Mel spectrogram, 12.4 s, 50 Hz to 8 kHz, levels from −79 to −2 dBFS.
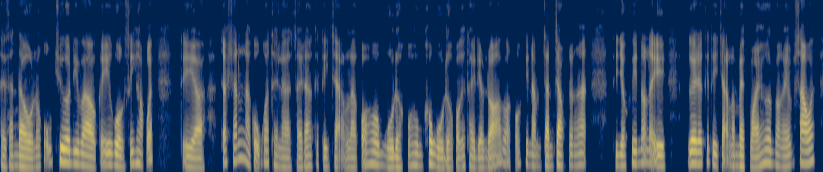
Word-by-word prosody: thời 130 - -3
gian 135 +2 -5
đầu 120 -3 +4
nó 130 +3 -5
cũng - - -6
chưa 180 -3 +5
đi 160 0 0
vào 135 -5 +5
cái 150 - -1
guồng 135 -4 +4
sinh 155 +6 -4
học 145 -3 -2
ấy, - - +1 0.4
thì, 125 -1 0
ờ, 115 -1 +4 0.3
chắc - - +2
chắn 190 +2 -2
là 220 -4 -3
cũng - - -2
có 80 - -2
thể 135 - -7
là 120 -1 -3
xảy 120 - -3
ra 130 - 0
cái - - -10
tình 120 -1 -4
trạng - - -1
là 120 -1 -2
có - - +2
hôm 150 -2 0
ngủ 120 -2 +1
được, 120 -1 +1
có 145 - -6
hôm 145 -2 -4
không 155 -2 +2
ngủ 120 -2 +1
được 115 0 -2
vào - - 0
cái 125 - -4
thời 125 -2 -3
điểm 120 -1 -2
đó - - +3
và - - -3
có - - -4
khi - - -4
nằm 130 -2 -4
trằn 130 0 +1
trọc 145 0 +4
chẳng 140 0 -5
hạn, 150 +1 0 0.4
thì - - -2
nhiều 135 - +2
khi 165 - +1
nó 170 - -1
lại 135 -1 +3 0.3
gây 165 +1 +7
ra 160 - +5
cái 180 - -7
tình 145 - -1
trạng - - 0
là 135 - -1
mệt 135 -1 +1
mỏi 120 0 +2
hơn 170 +2 0
vào 140 -3 -3
ngày 130 0 -1
hôm 135 - -4
sau 165 -1 +5
ấy. 180 - +1
135 Hz, 335 wpm, -24 LUFS, 120-155 Hz, 0.4 s, gây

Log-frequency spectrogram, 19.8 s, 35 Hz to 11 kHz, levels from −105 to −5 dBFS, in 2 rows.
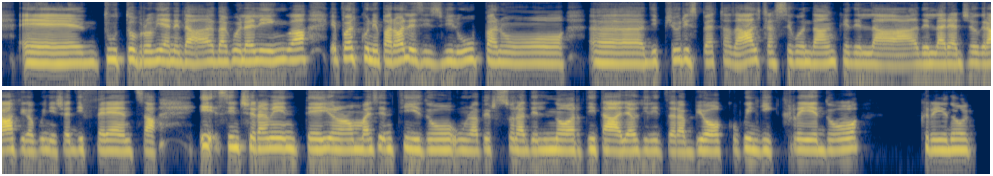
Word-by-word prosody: ehm, 175 0 +4
tutto 215 0 -2
proviene 185 0 0
da 180 +1 0
da 185 0 -1
quella 195 -1 +1
lingua 205 +3 +3 0.2
e 220 - -8
poi 235 - +2
alcune 230 -4 0
parole 200 +3 +3
si 185 - -8
sviluppano, 175 -2 -3 0.2
ehm, 170 -2 0
di 180 +3 -6
più 205 +5 -7
rispetto 180 -3 -5
ad 180 - -9
altre, 185 +3 +3
a - - -5
seconda 175 0 -3
anche 180 +1 -3
della 155 -2 0
dell'area 165 0 0
geografica, 175 +2 +4
quindi 185 0 -7
c'è 170 +1 -3
differenza. 175 -2 +1 0.4
E 230 - +3
sinceramente, 205 -3 +1
io 190 +1 +3
non 185 -1 +2
ho 185 - +1
mai 185 0 +1
sentito 185 -2 -2
una 180 -1 -4
persona 185 0 -3
del 180 +1 -5
nord 180 -1 +1
Italia, 175 -2 +5
utilizzare 175 -1 -5
abbiocco, 170 +1 -2
quindi 180 -2 -3
credo 185 +2 0 0.5
credo 185 -1 -2
180 Hz, 135 wpm, -23 LUFS, 175-195 Hz, 0.5 s, Italia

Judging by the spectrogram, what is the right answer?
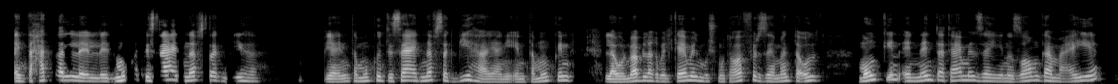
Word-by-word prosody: أنت 145 -1 +2
حتى 190 +2 0
ال 190 -2 +2 0.2
ال 150 - 0
ممكن 185 +3 +1
تساعد 205 +4 +5
نَفْسك 190 -1 0
بيها. 155 -3 -6 0.6
يعني 135 +1 +1
أنت 150 +1 -5
ممكن 170 +4 -2
تساعد 175 +3 +4
نَفْسك 185 -3 -1
بيها، 170 -4 0
يعني 125 0 -4
أنت 125 0 -6
ممكن 180 +6 -2 0.3
لو 125 0 +4
المَبلغ 165 +5 +2
بالكامل 170 +6 +1
مش 145 -3 -7
متوفِّر 175 +8 -2
زي 150 -2 -2
ما 145 +3 -2
أنت 170 - -3
قُلت، 185 +3 0 0.3
ممكن 215 +7 +2
إن 160 +1 -2
أنت 205 +1 +1
تعمل 190 +1 0
زي 155 -3 -3
نظام 160 +8 -1
جمعيّة 165 - -1
170 Hz, 175 wpm, -22 LUFS, 150-185 Hz, 0.6 s, تساعد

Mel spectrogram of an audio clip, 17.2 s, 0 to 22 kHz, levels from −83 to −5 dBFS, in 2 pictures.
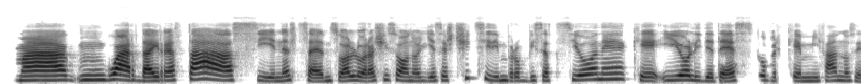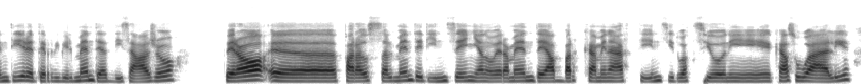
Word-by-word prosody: Ma, 210 +1 +8
mhmm, 225 +2 -3
guarda 220 -6 +6
in 190 - +3
realtà 215 +2 +5
sì, 195 -4 -7
nel 195 +5 -4
senso 180 +3 -1
allora 185 -3 +1
ci 230 +4 -6
sono 185 -4 -1
gli 180 0 -10
esercizi 275 - -8
di 190 - -5
improvvisazione 205 +7 -3
che 205 -6 -5
io 205 +5 0
li 200 -2 -4
detesto 175 +4 -3
perché 180 -1 -7
mi 175 0 -7
fanno 190 0 -3
sentire 185 +2 -5
terribilmente 170 +3 -6
a 160 - -5
disagio, 160 +7 -4 0.4
però, 195 +6 +6
ehm, 165 -2 +2
paradossalmente 175 +3 -4
ti 165 -2 -16
insegnano 175 -1 -6
veramente 170 +2 -4
a 160 0 +1
barcamenarti 170 -1 -4
in 185 +4 -8
situazioni 165 -1 -7
casuali 175 +1 -1
185 Hz, 130 wpm, -21 LUFS, 170-205 Hz, 0.4 s, Ma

